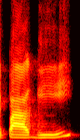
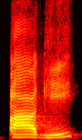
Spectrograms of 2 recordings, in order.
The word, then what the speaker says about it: pagi: by in the morning we say pagi pagi always two syllable pagi and then afternoon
